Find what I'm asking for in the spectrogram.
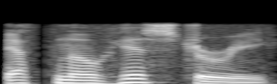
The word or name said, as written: ethnohistory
